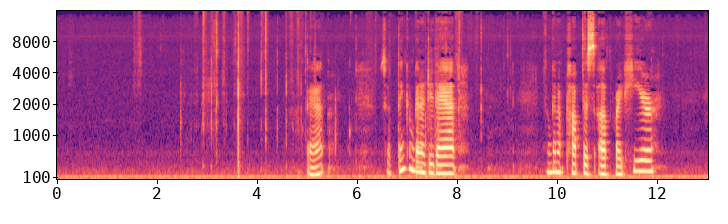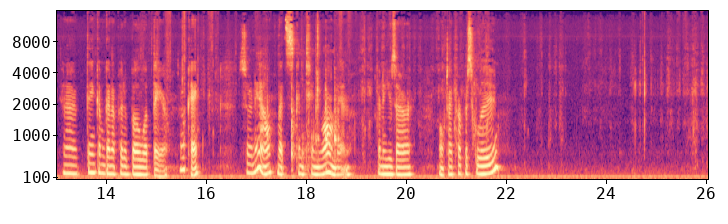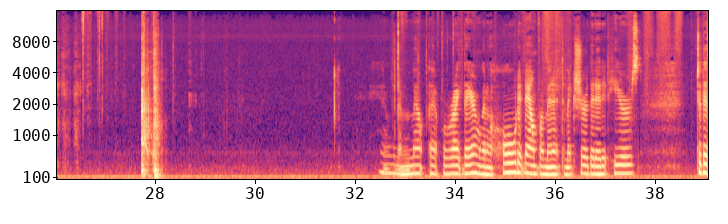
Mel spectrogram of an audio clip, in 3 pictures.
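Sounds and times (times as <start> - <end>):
handling cardstock on a tabletop: 1.5 - 9.2, 14.1 - 29.2, 32.7 - 39.0
woman speaking: 6.5 - 8.1, 9.8 - 12.0, 13.2 - 15.9, 16.8 - 22.0, 32.5 - 37.8.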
